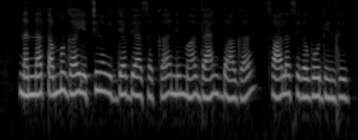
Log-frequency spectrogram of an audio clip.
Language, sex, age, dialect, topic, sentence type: Kannada, female, 25-30, Dharwad Kannada, banking, question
